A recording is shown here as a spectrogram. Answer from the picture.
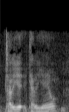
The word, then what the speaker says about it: Carrillo: For artists, Roger Landridge, Dan Close, Matt Kint, Aaron Reiner, Sergio Carrello, Fred E. Williams II. Did I say it wrong, Sergio? – It's like Latin. – Carrillo? – Carrillo? – Yeah, there you go.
